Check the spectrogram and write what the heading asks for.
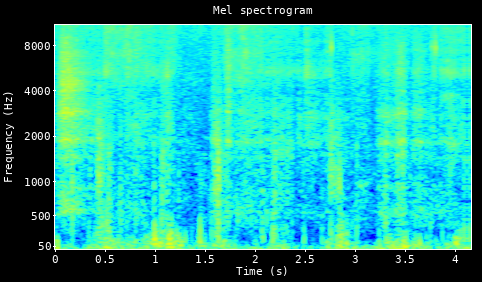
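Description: Footsteps trudging through deep fresh snow, about two steps a second, each a short soft thud.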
